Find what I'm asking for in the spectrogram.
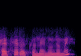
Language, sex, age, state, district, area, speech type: Sindhi, female, 18-30, Gujarat, Surat, urban, conversation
